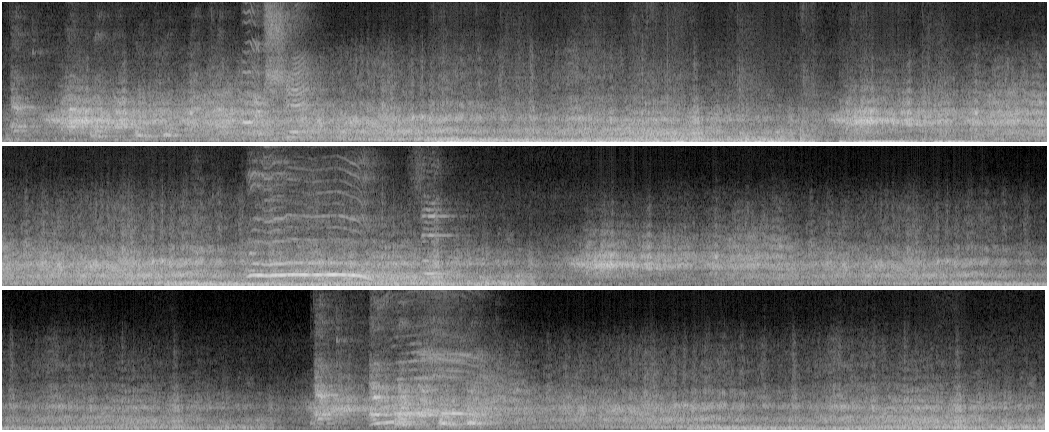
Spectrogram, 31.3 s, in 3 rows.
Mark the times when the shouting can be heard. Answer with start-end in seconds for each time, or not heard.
2.4-3.1, 12.8-14.8, 24.6-25.8.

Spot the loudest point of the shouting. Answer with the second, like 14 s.
14 s.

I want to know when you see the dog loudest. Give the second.
25 s.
